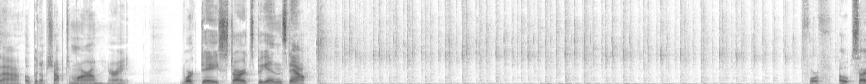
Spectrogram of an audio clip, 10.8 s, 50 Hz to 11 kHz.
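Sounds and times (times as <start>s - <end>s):
speech: 0.0s - 4.1s, 10.1s - 10.8s
low hum: 0.0s - 10.8s
fingers typing rapidly on a computer keyboard: 4.0s - 10.2s.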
